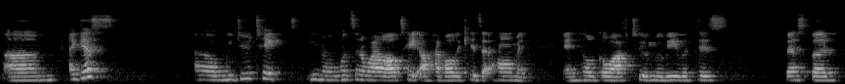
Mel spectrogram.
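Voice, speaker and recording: A woman's voice: medium pitch, fairly even intonation, moderate pace. Chatty woman in an echoey room. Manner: chatty, giggly. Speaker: vlogger mother. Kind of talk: casual couple Q&A chat. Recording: roomy indoor echo.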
